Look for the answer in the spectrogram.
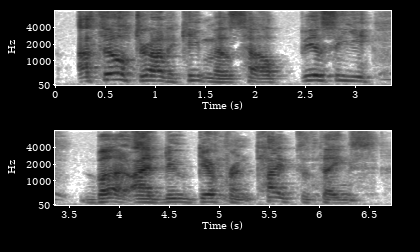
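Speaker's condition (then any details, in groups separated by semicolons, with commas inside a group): Brain injury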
